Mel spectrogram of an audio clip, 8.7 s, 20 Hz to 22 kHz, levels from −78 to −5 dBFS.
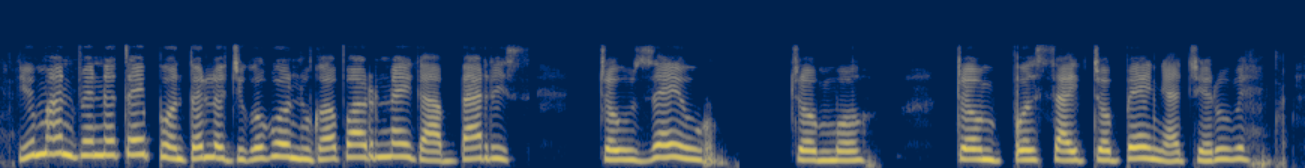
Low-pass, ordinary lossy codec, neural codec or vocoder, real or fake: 7.2 kHz; none; codec, 16 kHz, 8 kbps, FunCodec, trained on LibriTTS, 25 frames a second; fake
